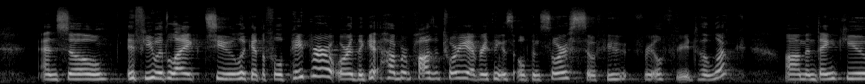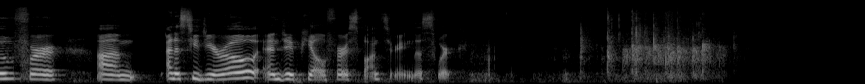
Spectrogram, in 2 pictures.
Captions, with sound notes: And so if you would like to look at the full paper or the GitHub repository, everything is open source so feel free to look. And thank you for NSTGRO and JPL for sponsoring this work. [APPLAUSE]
